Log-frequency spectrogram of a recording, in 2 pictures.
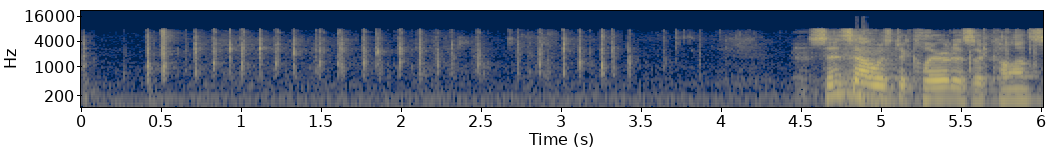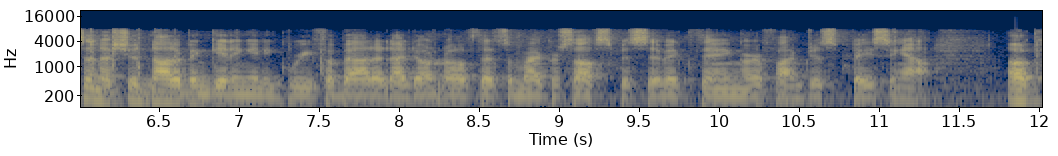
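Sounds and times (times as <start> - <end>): computer keyboard typing: 0.4 - 3.9, 5.4 - 6.7.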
